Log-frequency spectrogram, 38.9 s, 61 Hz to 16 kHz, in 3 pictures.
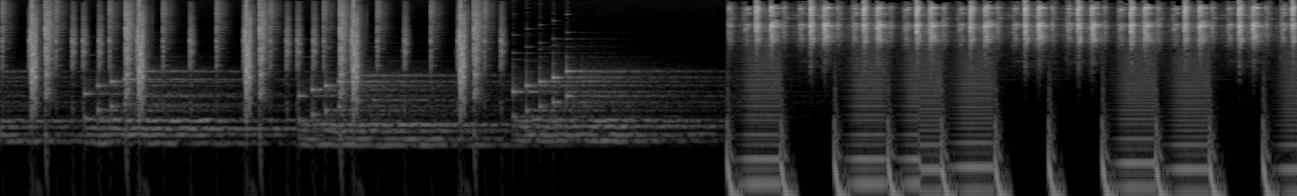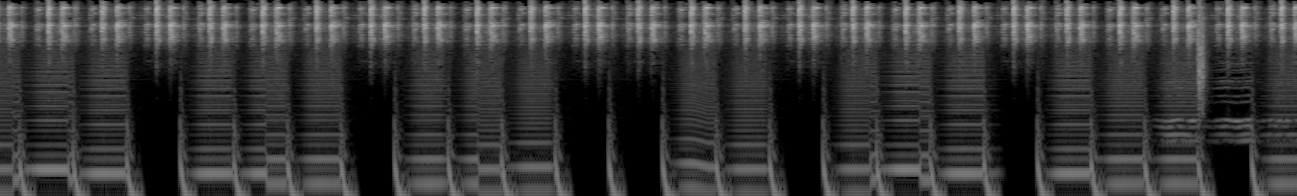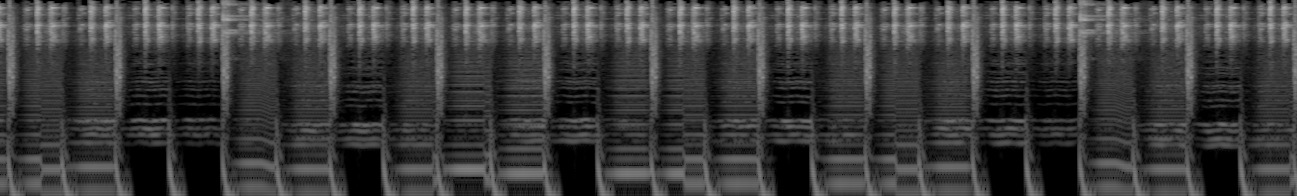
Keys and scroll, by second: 7.9 \, 11.5 ., 15.0 Tab, 15.2 a, 15.6 s, 15.9 ., 16.1 4, 16.8 Escape, 17.5 s, 17.7 1, 17.8 ., 18.0 4, 18.3 Return, 18.7 Tab, 19.6 Tab, 20.0 a, 20.7 1, 20.9 ., 21.0 4, 21.2 Return, 21.5 Tab, 29.8 alt+a, 36.7 Tab, 36.9 a, 38.7 u.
